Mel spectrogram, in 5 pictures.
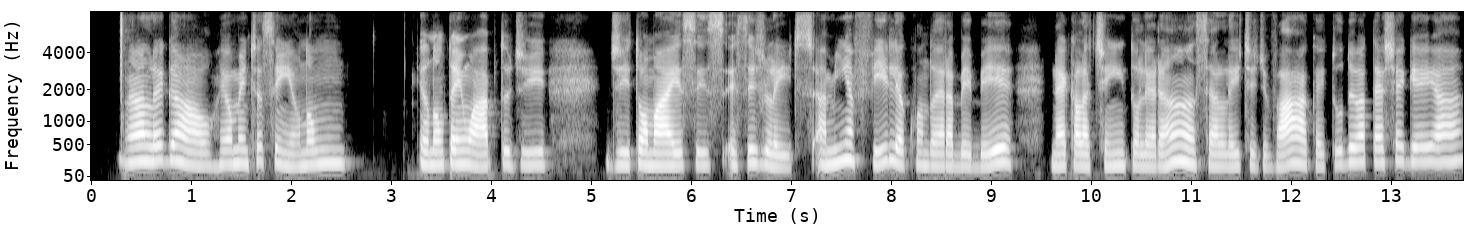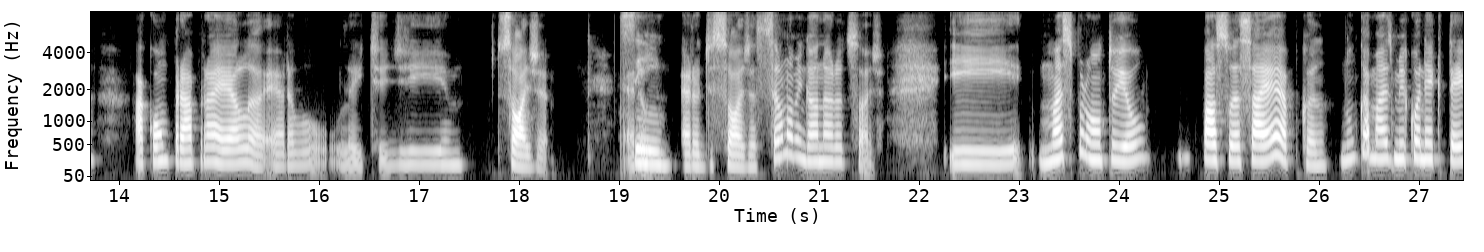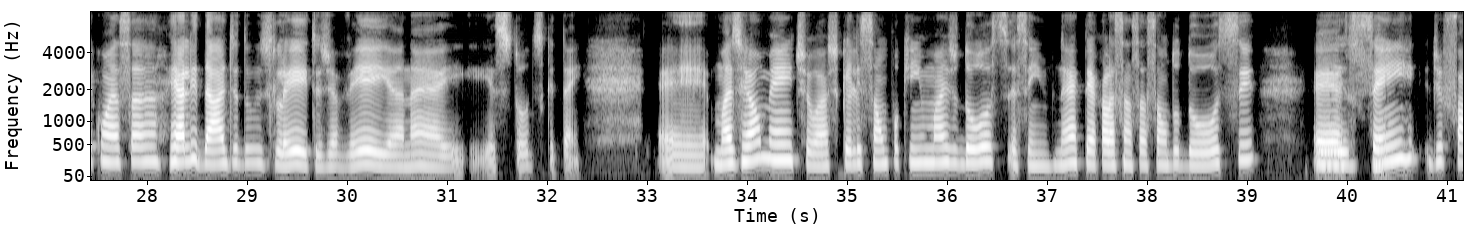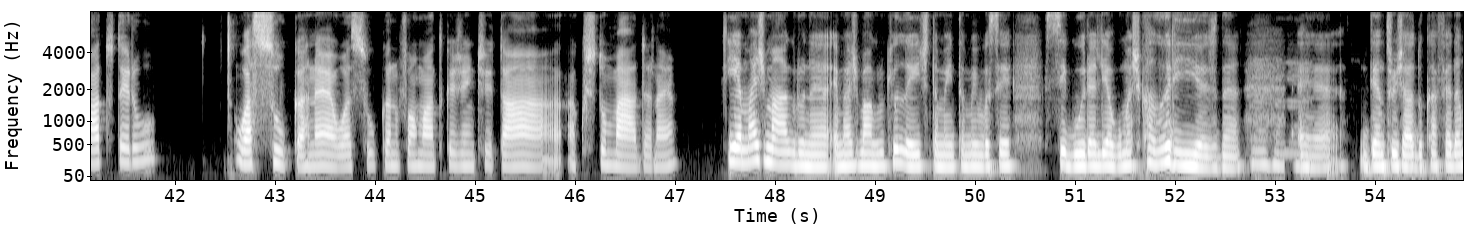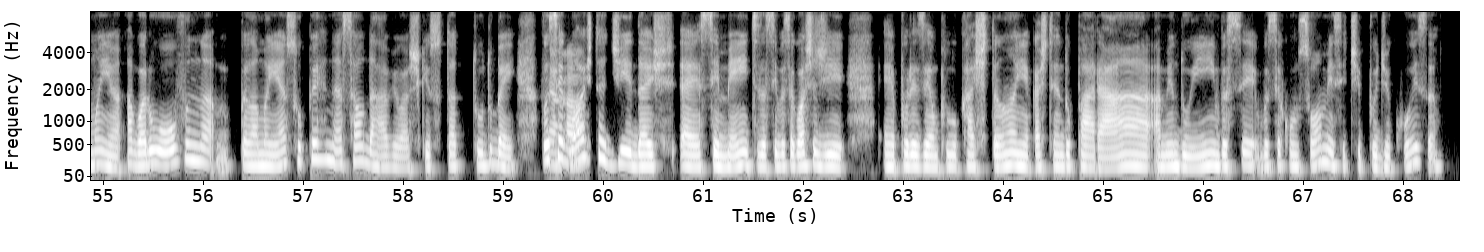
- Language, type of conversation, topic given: Portuguese, advice, Como posso equilibrar praticidade e saúde ao escolher alimentos?
- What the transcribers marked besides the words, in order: tapping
